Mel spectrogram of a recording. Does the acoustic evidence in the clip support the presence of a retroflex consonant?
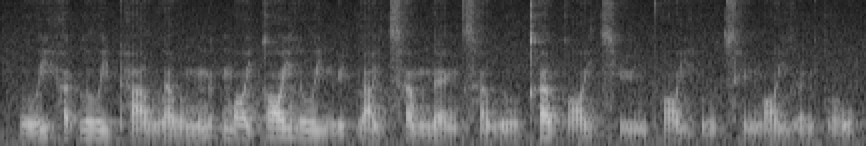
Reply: no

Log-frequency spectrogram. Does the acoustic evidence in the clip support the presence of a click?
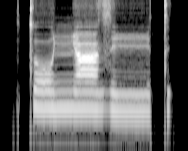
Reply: no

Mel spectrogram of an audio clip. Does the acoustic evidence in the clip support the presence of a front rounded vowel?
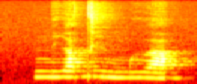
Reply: no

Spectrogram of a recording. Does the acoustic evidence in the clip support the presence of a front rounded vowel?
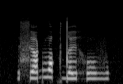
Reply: yes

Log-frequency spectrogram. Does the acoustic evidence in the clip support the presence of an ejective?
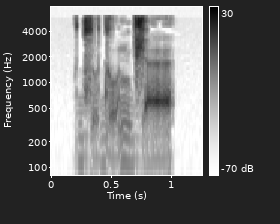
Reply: no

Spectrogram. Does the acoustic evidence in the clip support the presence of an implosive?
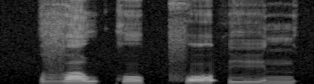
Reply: no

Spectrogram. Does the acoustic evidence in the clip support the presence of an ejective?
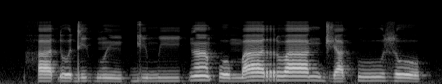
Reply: no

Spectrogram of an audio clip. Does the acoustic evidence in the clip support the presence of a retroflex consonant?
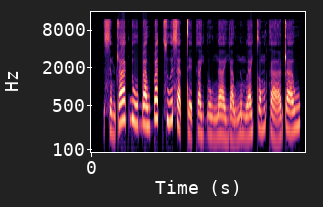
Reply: yes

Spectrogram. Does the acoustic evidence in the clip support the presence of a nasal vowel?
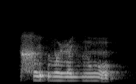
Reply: yes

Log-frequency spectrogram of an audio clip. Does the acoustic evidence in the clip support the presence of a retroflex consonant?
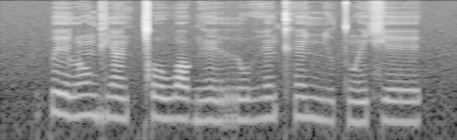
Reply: no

